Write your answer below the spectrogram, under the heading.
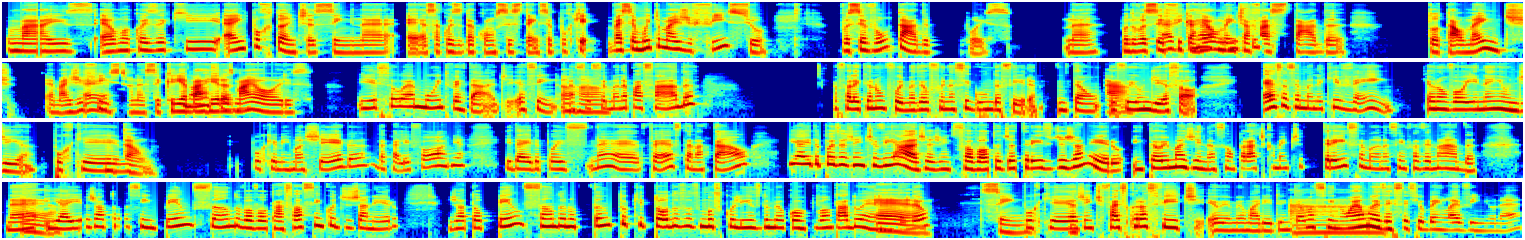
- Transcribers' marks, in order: tapping
- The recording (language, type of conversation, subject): Portuguese, advice, Como posso manter uma rotina de exercícios sem desistir?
